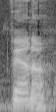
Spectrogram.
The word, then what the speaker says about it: Vanna: concert that had Beartooth, Vanna, I think that's how you pronounce it, Vanna, V-A-N-N-A, and they also had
